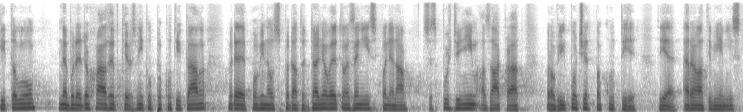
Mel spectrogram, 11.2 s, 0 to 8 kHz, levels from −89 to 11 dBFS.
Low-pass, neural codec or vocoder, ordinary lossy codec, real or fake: 7.2 kHz; codec, 16 kHz, 1 kbps, FunCodec, trained on LibriTTS, 50 frames a second; MP3, 64 kbps; fake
